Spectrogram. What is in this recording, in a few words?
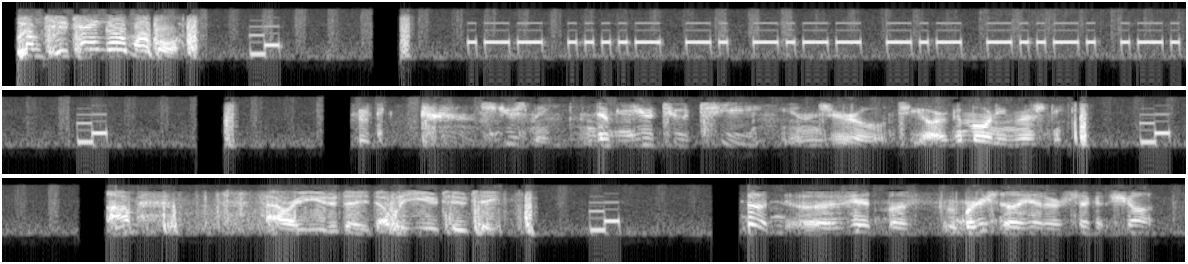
qso rec simplex logic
